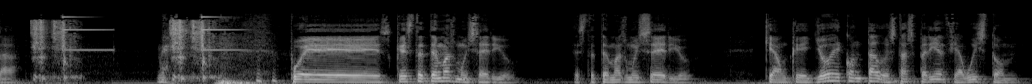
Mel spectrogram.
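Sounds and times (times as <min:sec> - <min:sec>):
speech: 0:00.0 - 0:00.3, 0:01.6 - 0:10.3
cash register keys clattering: 0:00.3 - 0:01.0, 0:01.8 - 0:02.4
cash register chime ringing: 0:00.3 - 0:01.2, 0:01.8 - 0:02.6.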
